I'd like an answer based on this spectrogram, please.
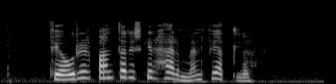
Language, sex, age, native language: Icelandic, female, 40-49, Icelandic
